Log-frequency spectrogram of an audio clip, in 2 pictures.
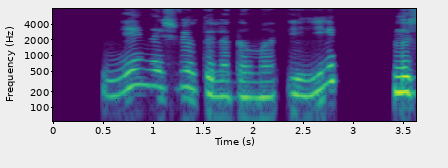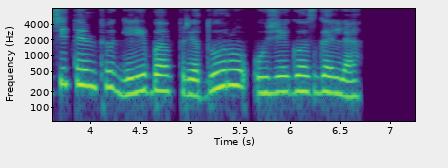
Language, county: Lithuanian, Panevėžys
